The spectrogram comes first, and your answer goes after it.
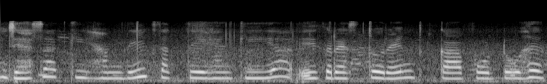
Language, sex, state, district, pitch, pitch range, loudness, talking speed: Hindi, female, Bihar, Kaimur, 290 Hz, 280-315 Hz, -15 LUFS, 140 wpm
